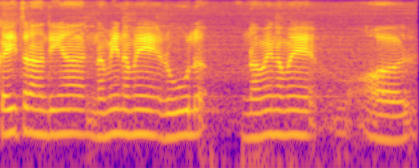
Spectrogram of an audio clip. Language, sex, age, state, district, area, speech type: Punjabi, male, 30-45, Punjab, Kapurthala, rural, spontaneous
